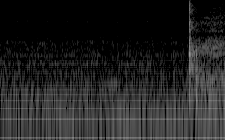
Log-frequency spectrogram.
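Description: Quiet room tone with a faint steady hum, broken near the end by one sharp click.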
